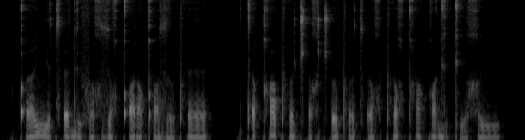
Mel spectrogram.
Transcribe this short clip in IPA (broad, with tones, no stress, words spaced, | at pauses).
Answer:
qʼiː˨˦nʲœ˨t͡sʼɛ˦dy˨ fəː˨χzy˨χqʼœ˦ɾœ˨ qʼœ˨zəː˨pʰɛː˦ | tʼi˦ qʰəː˦pʰœ˨ t͡ʃʼɛ˨χt͡ʃʼəː˦pʼœ˨t͡sʼœː˨χ pʰœ˦χqʰɛ˦qœ˦ɡiː˨ kʼi˨ χiː˦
